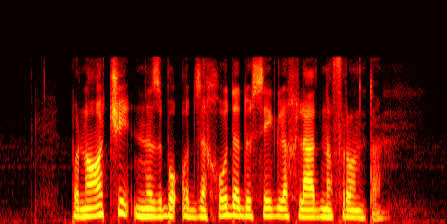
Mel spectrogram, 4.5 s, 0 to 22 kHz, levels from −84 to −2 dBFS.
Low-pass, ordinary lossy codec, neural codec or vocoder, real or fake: none; none; codec, 16 kHz, 6 kbps, DAC; fake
